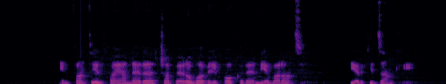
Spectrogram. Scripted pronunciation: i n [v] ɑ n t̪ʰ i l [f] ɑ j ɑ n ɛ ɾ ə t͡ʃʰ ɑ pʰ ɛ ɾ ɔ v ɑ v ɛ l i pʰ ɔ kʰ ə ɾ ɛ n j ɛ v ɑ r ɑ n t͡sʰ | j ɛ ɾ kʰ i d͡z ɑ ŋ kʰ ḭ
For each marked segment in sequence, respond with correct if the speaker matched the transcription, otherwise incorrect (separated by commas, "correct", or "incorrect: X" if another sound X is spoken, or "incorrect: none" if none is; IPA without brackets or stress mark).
incorrect: f, correct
